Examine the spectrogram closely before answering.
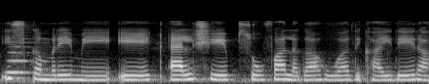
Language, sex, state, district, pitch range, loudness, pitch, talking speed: Hindi, female, Punjab, Fazilka, 205-225 Hz, -15 LUFS, 215 Hz, 165 wpm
